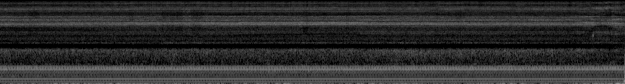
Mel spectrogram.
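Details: Running nebulizer compressor during inhalation treatment, used with mouthpiece or mask; steady mechanical hum and whine while medication mist is delivered, ordinary device noise.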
